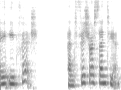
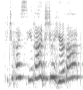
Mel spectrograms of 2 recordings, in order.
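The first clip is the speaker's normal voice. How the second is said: ordinary talk, nothing marked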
